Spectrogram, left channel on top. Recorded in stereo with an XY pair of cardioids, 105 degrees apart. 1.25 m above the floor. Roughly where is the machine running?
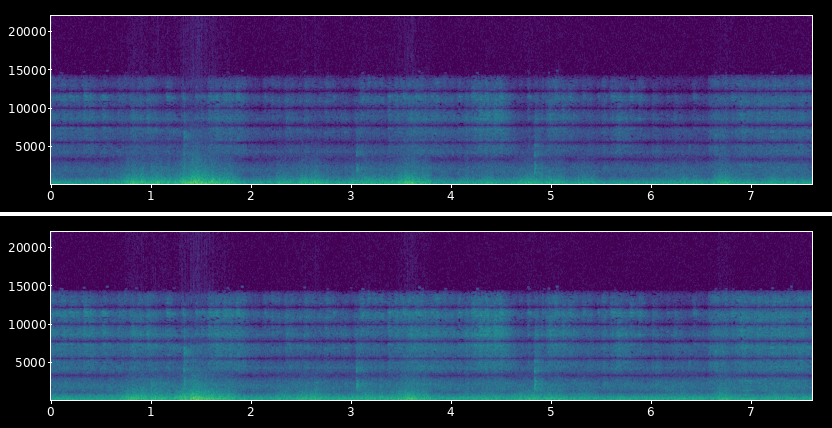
Ahead right.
